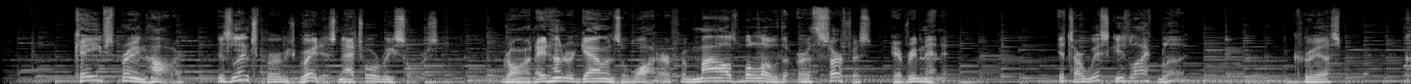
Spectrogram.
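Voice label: English US, corporate; GoLocalise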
